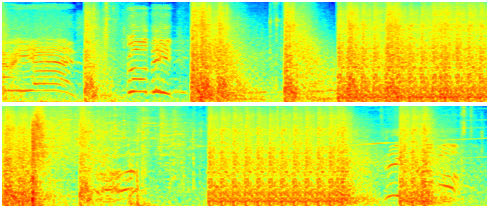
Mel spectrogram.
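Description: Gunfire in the stealth shooter Splinter Cell Chaos Theory: rapid machine-gun bursts and single shots crackle loudly in quick succession, with short pauses between volleys and shouted voices mixed in among the firing.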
